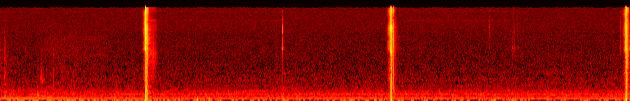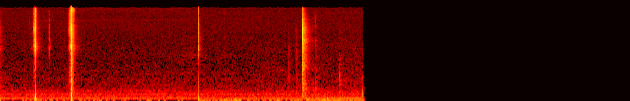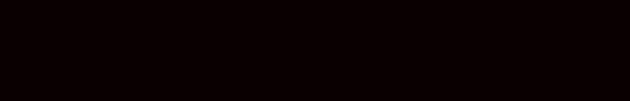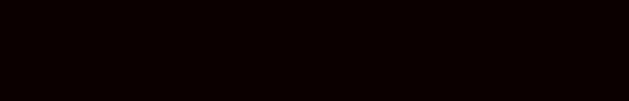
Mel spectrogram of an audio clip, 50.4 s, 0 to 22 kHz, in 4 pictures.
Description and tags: untitled lighter 1
field-recording, lighter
